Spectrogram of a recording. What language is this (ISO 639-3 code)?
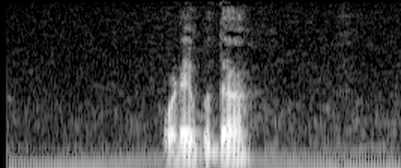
mki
